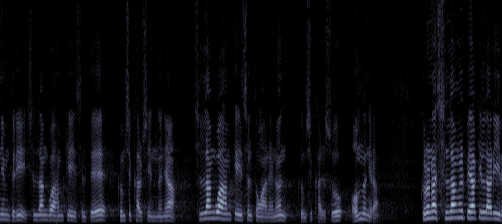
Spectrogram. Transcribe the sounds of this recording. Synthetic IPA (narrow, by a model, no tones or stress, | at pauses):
ɲimdɯɾiɕʰiɭːaŋɡwahamk͈e̞is͈ɯɭt͈e̞ːkɯmɕʰikʰaɭs͈uinːɯɲa | ɕʰiɭːaŋɡwahamk͈e̞is͈ɯɭt͈oŋane̞nɯnkɯmɕʰikʰaɭs͈uʌmnɯɲiɾa̰ | kɯɾʌnaɕʰiɭːaŋɯɭp͈e̞ɦak͈iɭːaɾiː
